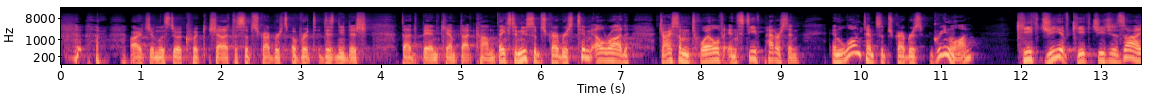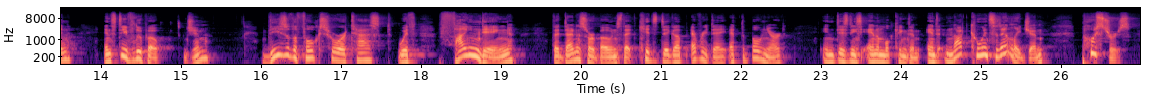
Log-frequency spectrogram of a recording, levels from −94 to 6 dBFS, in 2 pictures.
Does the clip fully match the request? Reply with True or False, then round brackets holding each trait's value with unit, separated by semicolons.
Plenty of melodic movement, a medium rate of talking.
True (7.0 semitones; 150 wpm)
